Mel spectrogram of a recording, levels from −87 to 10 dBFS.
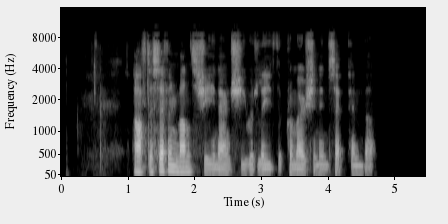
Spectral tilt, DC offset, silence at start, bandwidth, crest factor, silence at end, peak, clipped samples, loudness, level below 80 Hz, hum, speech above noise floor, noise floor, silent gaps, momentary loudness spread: -4.5 dB/octave; under 0.1%; 1.1 s; 9.4 kHz; 22 dB; 0.75 s; -2 dBFS; under 0.1%; -23 LUFS; -50 dBFS; none; over 67 dB; under -90 dBFS; none; 11 LU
